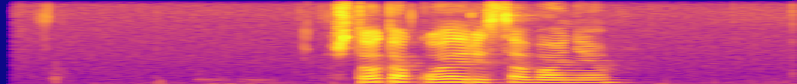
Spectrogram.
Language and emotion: Russian, neutral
